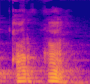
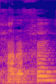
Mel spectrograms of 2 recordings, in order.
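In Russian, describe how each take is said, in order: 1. Начинается с гортанного звука «к». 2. Начинается со звука, похожего на h.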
